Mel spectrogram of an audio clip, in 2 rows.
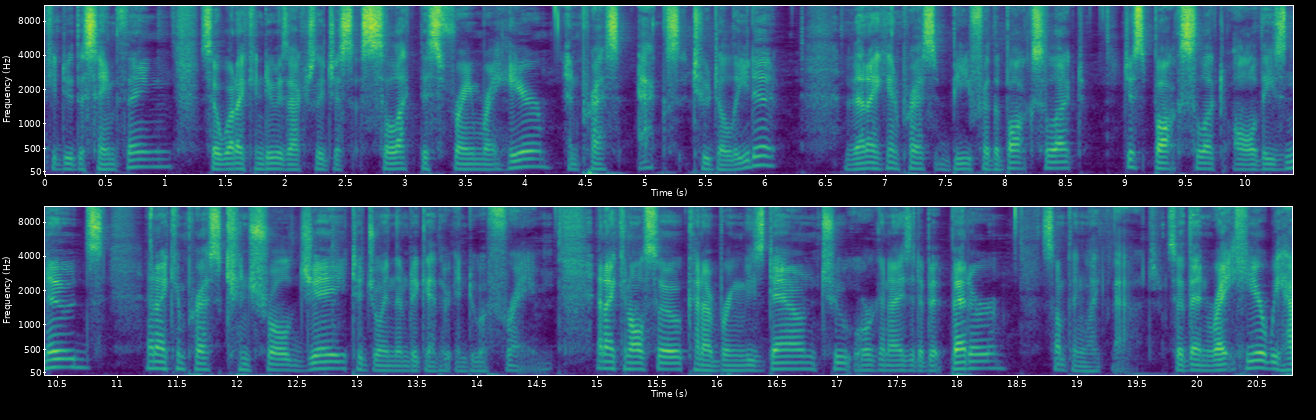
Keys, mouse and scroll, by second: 0.0-1.1 middle drag, 1.1 scroll up 3, 2.3 click, 5.0 x, 5.6-7.9 middle drag, 7.9 b, 12.4 ctrl+j, 13.2 click, 13.6 click, 14.4 a, 14.7 click, 15.4 click, 16.2 click, 17.1 click, 17.9 click, 18.5 middle click, 19.4 click, 19.7 middle click, 20.4 click.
